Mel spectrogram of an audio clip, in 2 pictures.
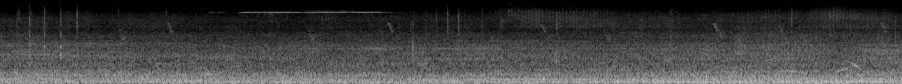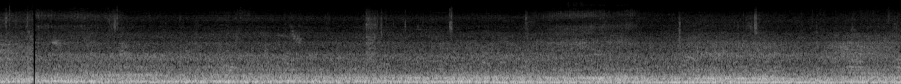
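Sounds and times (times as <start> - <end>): city traffic rumble: 0.0 - 18.0.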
